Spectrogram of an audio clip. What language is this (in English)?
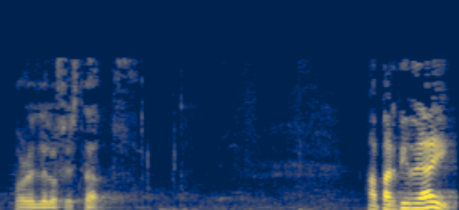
Spanish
